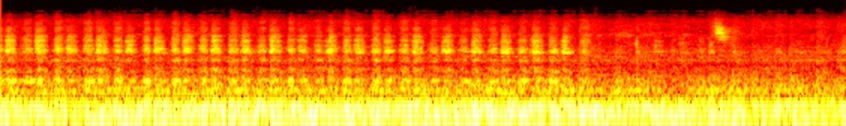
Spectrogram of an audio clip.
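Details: Stray mother dog caring for a litter of puppies with no comfy bed; quick, evenly spaced panting breaths for about four seconds over a dense low rumble, fading toward the end, with one brief sharp high sound.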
